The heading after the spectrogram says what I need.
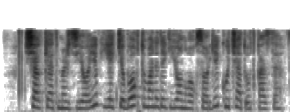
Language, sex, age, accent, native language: Uzbek, female, 19-29, Surxondaryo, Uzbek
